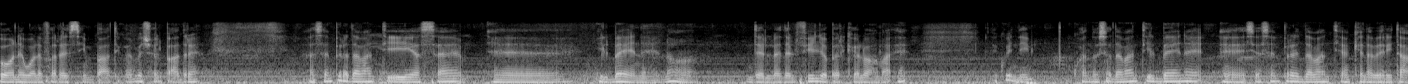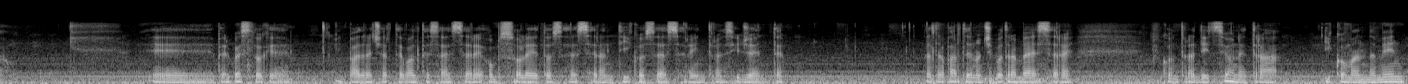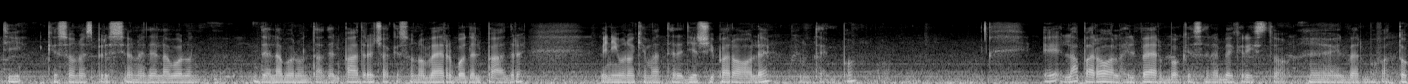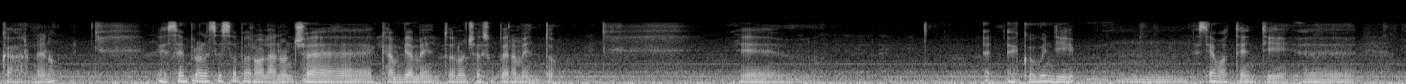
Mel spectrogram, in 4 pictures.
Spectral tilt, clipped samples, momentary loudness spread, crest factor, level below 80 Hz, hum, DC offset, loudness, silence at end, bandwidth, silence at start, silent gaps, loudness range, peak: -5.5 dB/octave; under 0.1%; 10 LU; 18 dB; -26 dBFS; none; under 0.1%; -18 LUFS; 0 s; 8 kHz; 0 s; none; 4 LU; 0 dBFS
